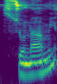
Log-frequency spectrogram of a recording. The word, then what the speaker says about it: सुनामी: एक साइलेंट वाड है T silent वड है मतलब टी साइलेंट लेटर है टी जो कि टी एस यू एन ए एम आई सुनामी याद रखना सुनामी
